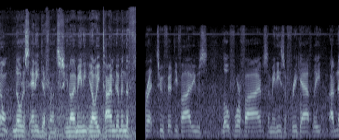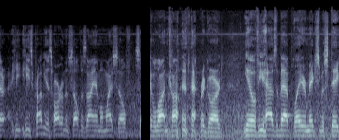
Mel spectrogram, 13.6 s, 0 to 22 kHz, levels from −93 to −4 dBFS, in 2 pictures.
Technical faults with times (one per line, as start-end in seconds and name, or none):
2.71-9.79 input switched to a poorer device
